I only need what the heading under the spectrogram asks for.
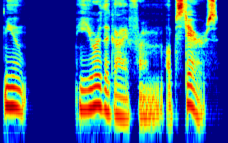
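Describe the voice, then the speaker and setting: A woman voicing a laid-back, curious young male college student in a story, quiet and understated. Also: low-pitched, takes it slowly, gravelly, no echo, studio quality, full character voice. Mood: casual.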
